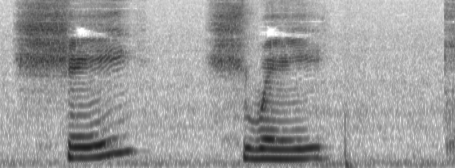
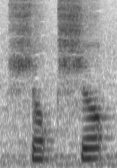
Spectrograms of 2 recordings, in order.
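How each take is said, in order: First: It is said as three distinct syllables. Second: It is said as one repeated syllable. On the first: The speaker calls it right. "Dapat ganito yung pagkasabi niya" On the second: The speaker calls it wrong. "Hindi shushok, shok-shok, shwik-shwik, hindi ganyan"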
